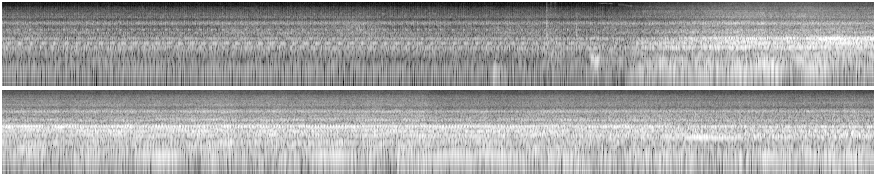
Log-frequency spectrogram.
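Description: Dodge Ram pickup idling, heard from beneath the truck; about nine and a half seconds in it pulls away and the sound grows louder and busier with engine, drivetrain and road noise as it drives, its front axle turning with the manual locking hubs engaged.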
